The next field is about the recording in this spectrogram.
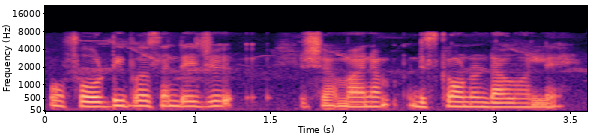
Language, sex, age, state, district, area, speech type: Malayalam, female, 30-45, Kerala, Alappuzha, rural, spontaneous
